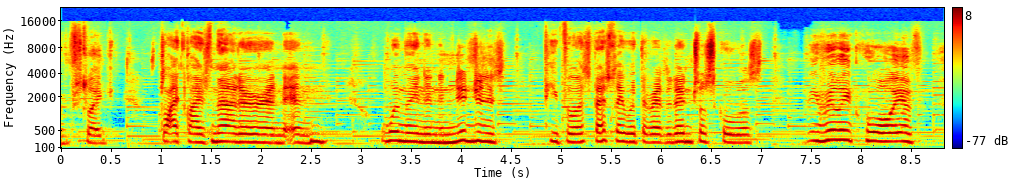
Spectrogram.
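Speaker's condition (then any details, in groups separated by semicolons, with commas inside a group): Cerebral palsy; some speech affected, childhood speech therapy, newborn breathing help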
